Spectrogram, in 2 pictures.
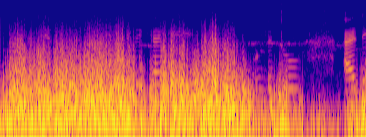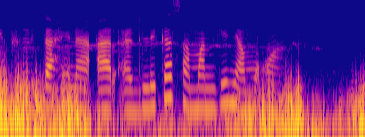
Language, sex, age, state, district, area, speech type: Santali, female, 18-30, West Bengal, Purulia, rural, spontaneous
